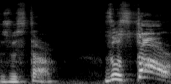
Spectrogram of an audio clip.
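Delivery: slow, drawn-out English accent. Naming the last card in English, with an English accent. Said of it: "Mon accent English, English accent".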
